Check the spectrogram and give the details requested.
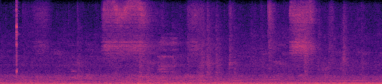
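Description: Passenger train running, heard from inside the carriage: a steady low rumble of wheels on track, with a click just after the start and two short bursts of hiss, about one and a half and four seconds in.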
